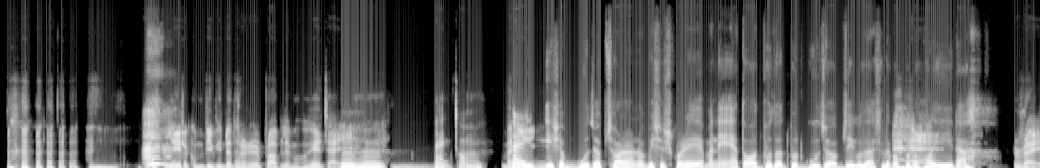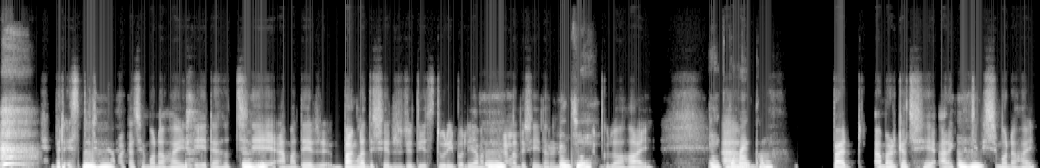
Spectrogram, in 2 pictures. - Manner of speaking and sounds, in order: static; chuckle; other background noise; chuckle; lip smack; chuckle; distorted speech
- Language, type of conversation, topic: Bengali, unstructured, অফিসে মিথ্যা কথা বা গুজব ছড়ালে তার প্রভাব আপনার কাছে কেমন লাগে?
